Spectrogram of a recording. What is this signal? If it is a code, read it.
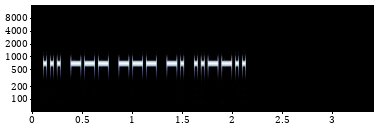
Morse code, heard as a keyed tone, about 36 wpm, 700 Hz. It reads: SOON?
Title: Sentences from Top 1000 Words - Review Part 4 - 35wpm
